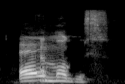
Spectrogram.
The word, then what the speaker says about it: Amogus: M-O-N? – M-O-G-U-S. – M-O-G-U-S. Mogus. – No. Let me send you the Among Us with an A. Amogus. The ticker symbol is A-M-O-G-U-S. Amogus. – G-U-S. Amogus. Amogus on Solana.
